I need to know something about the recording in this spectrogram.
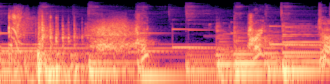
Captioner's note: grumbles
